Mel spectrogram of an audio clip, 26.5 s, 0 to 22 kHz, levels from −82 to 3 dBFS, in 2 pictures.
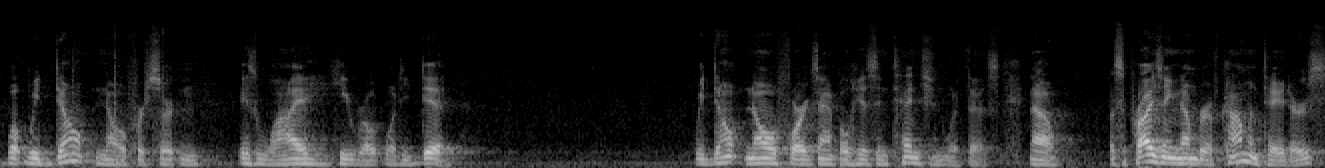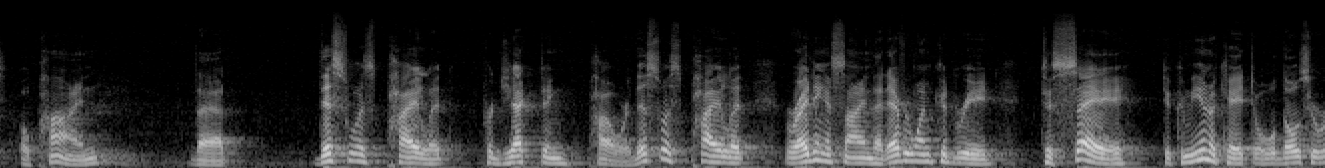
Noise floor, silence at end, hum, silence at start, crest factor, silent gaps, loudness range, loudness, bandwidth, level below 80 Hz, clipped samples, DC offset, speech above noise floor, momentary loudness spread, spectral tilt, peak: -58 dBFS; 0 s; none; 0 s; 18 dB; none; 9 LU; -23 LUFS; 15.5 kHz; -54 dBFS; under 0.1%; under 0.1%; 35 dB; 16 LU; -7.5 dB/octave; -4 dBFS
